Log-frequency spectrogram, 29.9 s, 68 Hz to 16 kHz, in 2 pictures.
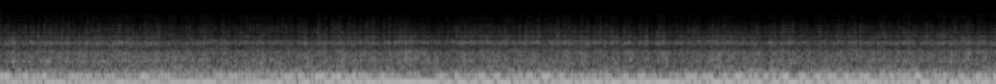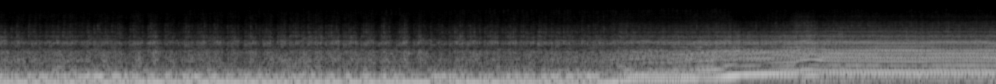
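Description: Pontiac G8's engine, running on a freshly installed short block, idling steadily. About 24 seconds in it revs up and holds at a higher, steady speed.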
